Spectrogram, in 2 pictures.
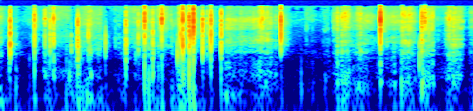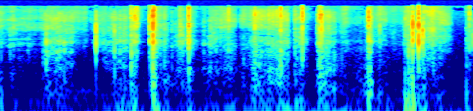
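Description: A green, hand-sized plastic snack packet, sealed and partly filled, is squeezed, rubbed and crinkled between the fingertips of both hands. The result is a dense run of bright, sharp crackles and crinkles, with louder snaps scattered through quieter rustling.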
